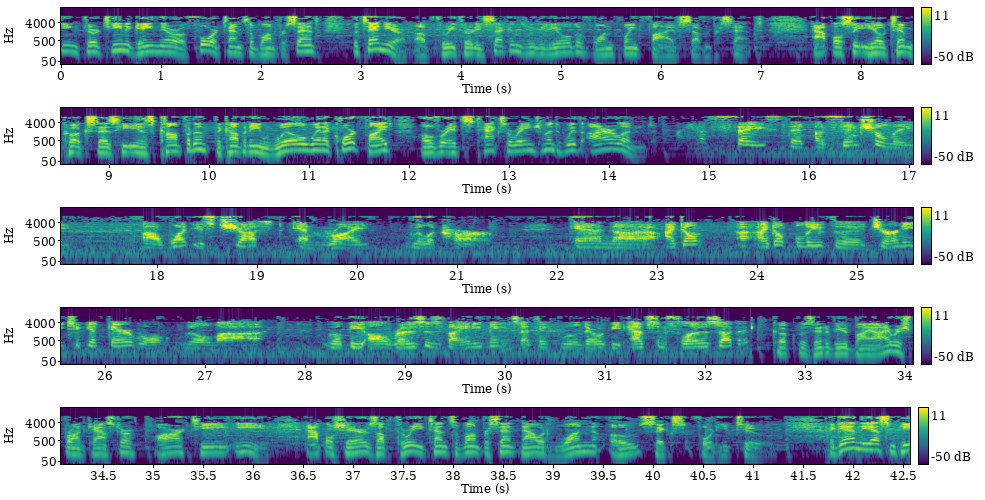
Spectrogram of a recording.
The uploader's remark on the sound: Live from the 2016 US Tennis Open.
